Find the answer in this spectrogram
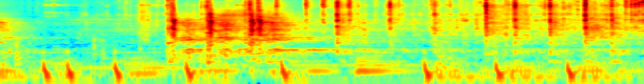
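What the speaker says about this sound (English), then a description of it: "spin the pedals to get the chain into the correct gears and make sure everything spins correctly" E-bike pedals and chain spun by hand through the gears on a Dillenger Samsung off-road conversion kit, giving close rhythmic ticking and clicking of the freewheel and chain with a few sharper clacks.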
